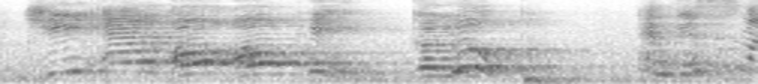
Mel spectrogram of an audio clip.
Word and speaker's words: Gloop: Poop, may we have a word? Their name is pronounced Gloop, with a G and an L and an O and another O and a P. G-L-O-O-P.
